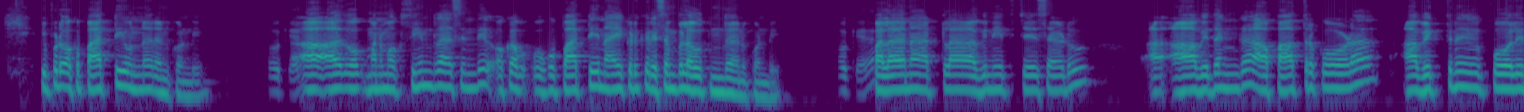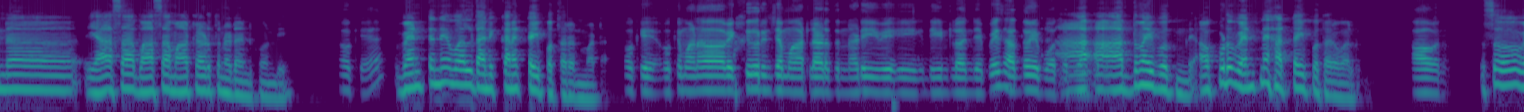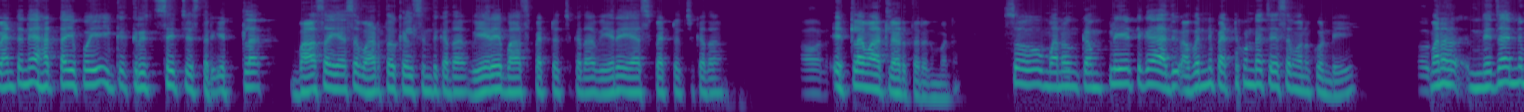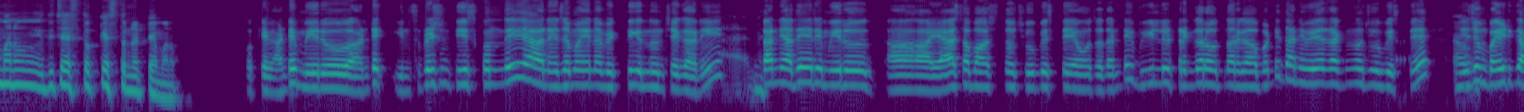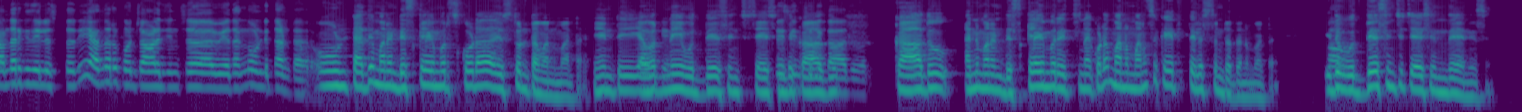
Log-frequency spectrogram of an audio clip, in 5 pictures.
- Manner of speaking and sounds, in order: other noise; in English: "సో"; in English: "క్రిటిసైజ్"; in English: "సో"; in English: "కంప్లీట్‌గా"; horn; in English: "ఇన్స్‌పీరేషన్"; in English: "డిస్క్లైమర్స్"
- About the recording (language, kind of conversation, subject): Telugu, podcast, రచనపై నిర్మాణాత్మక విమర్శను మీరు ఎలా స్వీకరిస్తారు?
